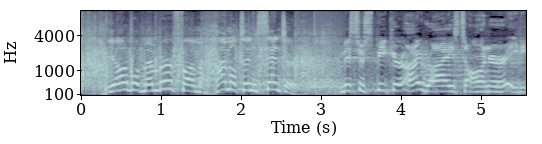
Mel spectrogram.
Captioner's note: some Applause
